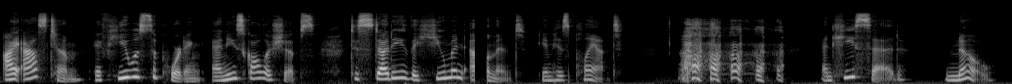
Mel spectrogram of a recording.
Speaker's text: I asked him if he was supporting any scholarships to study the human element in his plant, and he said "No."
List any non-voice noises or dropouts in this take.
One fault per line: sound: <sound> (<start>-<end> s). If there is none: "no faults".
sound: dropout (4.7-4.9 s)
sound: laugh (6.7-7.9 s)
